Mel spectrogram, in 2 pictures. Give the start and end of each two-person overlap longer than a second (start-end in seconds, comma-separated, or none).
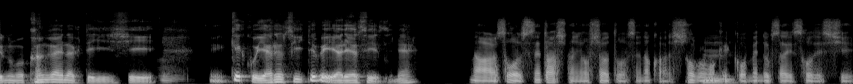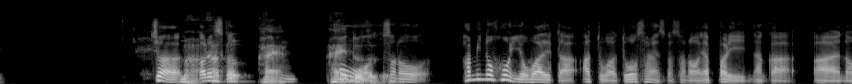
10.3-12.6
